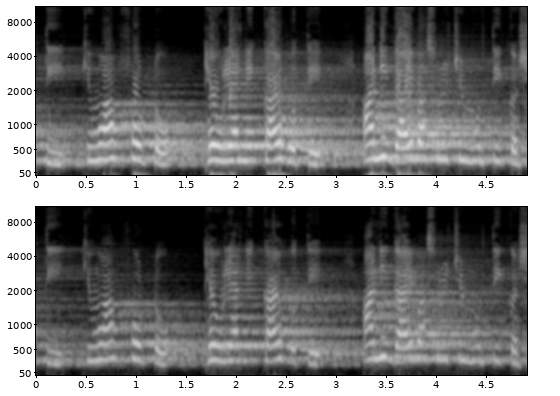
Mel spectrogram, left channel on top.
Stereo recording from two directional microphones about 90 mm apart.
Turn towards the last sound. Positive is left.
turn(degrees=30)  # may be behind; listen again after turning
